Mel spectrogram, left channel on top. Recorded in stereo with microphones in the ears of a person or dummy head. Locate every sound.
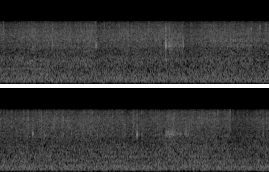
1.6 s a finger snap: 75° left (ahead or behind), 1.4 m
